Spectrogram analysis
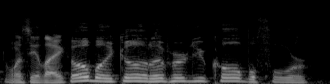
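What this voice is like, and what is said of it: Cartoon turtle character voice. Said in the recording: “that impression ... I made him sound like that turtle from those Bugs Bunny”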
